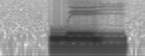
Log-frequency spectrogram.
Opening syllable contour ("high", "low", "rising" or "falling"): low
